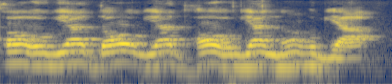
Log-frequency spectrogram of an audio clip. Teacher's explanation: जब आप ये सब वर्ण को बोलेंगे तो आवाज जो है दांत से निकलती है, आपकी जबान दांत में सटते हैं, इसलिए ये दंत वर्ण है।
